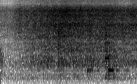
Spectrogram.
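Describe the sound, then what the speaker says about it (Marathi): Hot water poured into brinjal frying in oil bursts into a loud, close hiss of steam and sizzle that builds and stays strong throughout, with no talking. "इथे मम्मीने पाणी उकळलंय ते ॲड करून घेऊया"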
